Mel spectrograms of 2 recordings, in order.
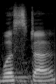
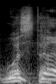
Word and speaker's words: Worcester: Maybe I'm pronouncing it wrong. Worcester. Worcester. Yeah. Worcester. It's where With Worcester. the, Yeah. You got to go up at the end.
